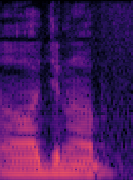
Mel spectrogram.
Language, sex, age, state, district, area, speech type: Kashmiri, male, 18-30, Jammu and Kashmir, Kulgam, rural, spontaneous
